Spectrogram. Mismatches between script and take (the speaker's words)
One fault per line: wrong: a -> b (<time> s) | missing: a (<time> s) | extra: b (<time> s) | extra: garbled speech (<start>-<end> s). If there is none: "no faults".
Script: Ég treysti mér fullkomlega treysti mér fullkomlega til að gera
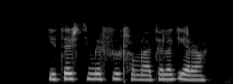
missing: treysti mér fullkomlega (1.6 s)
